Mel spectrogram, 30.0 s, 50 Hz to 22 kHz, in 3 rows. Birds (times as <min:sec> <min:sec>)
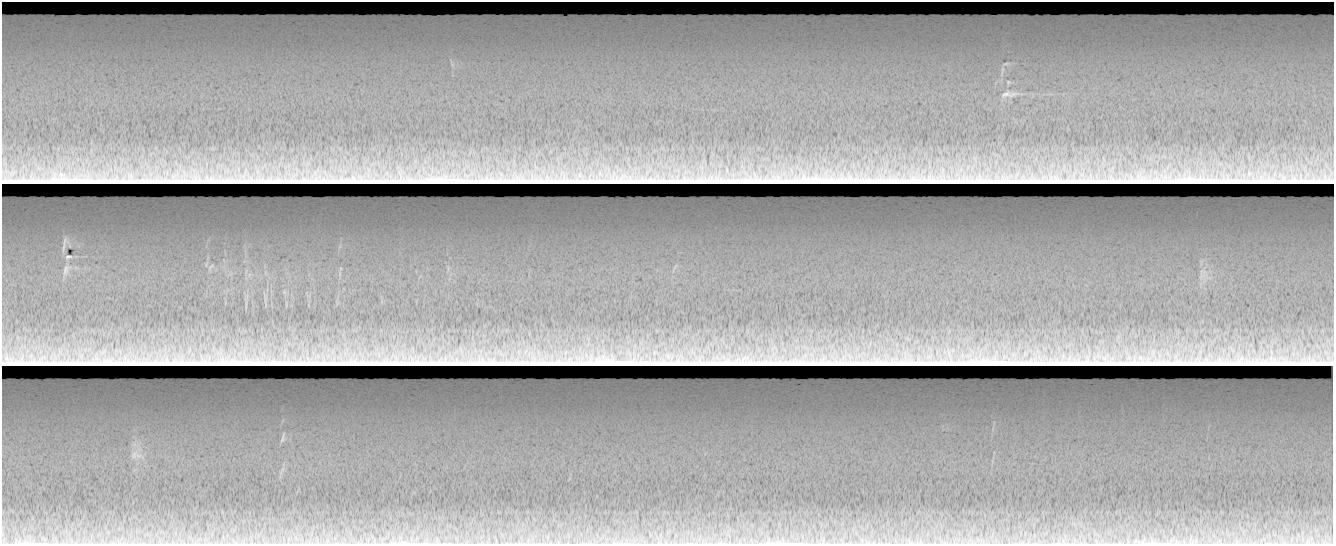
0:11.5 0:13.8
